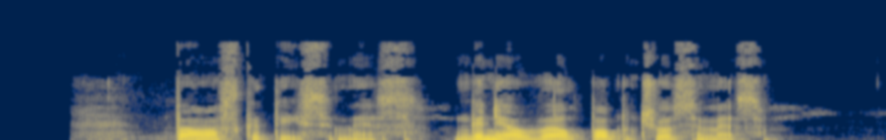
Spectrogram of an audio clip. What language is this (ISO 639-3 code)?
lav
